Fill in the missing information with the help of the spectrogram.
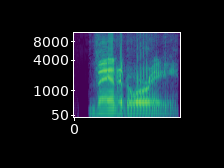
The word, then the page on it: Vanitory: American English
